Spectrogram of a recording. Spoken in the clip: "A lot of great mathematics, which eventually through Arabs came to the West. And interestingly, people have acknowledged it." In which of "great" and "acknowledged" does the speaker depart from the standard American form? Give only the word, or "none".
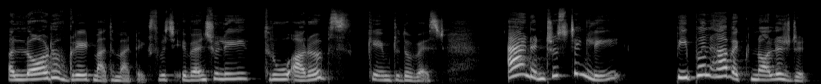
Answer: none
